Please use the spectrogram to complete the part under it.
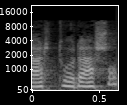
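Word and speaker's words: Arthur H: To u stvari, on se zove Artur Ižlen, ali na francuskom se to izgovara Artur Aš, odnosno Artur H.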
